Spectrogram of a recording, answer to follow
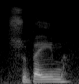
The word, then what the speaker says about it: TSUBAME: I mean, there was a Japanese machine called it's spelled TSUBAME, Subame, built.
